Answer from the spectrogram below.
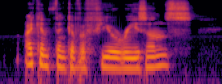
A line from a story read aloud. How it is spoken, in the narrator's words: he mutters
